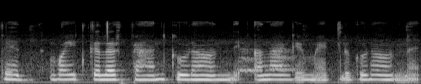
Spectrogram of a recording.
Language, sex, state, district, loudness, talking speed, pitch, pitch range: Telugu, female, Andhra Pradesh, Sri Satya Sai, -16 LUFS, 140 wpm, 220 Hz, 215-225 Hz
